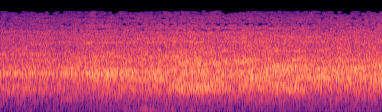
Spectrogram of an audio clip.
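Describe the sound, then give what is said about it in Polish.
A large crowd of pilgrims, including groups from Latin America, cheers and shouts for the Pope continuously, a dense, steady roar of many voices at a constant loudness, with no single speaker standing out. “Tutaj rozpoznajemy chyba także grupy z Ameryki Łacińskiej, grupy także młodych Amerykanów pochodzenia latynoskiego, które są także bardzo też tak żywiołowe, mają ten ogromnie gorący temperament.”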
